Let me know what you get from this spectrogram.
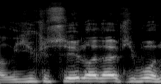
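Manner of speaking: loud, strong put-on Austrian accent. Speaker retells another person's response: imitating Ulrich Siedel's Austrian accent. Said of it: "That's a hell of an Austrian accent you're".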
